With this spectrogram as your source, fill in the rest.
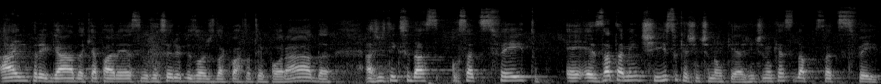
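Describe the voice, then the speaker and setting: The speaker goes at a fairly quick pace with ordinary pitch variation, and noticeable background noise can be heard. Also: man. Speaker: podcast co-host. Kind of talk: casual chat.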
